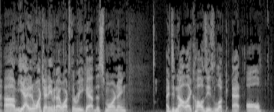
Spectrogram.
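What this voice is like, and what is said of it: Congested, stuffy voice. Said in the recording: “I have a little bit of a cold. ... you sound a little congested.”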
